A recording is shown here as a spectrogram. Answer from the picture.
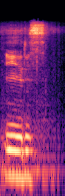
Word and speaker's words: Íris: Íris. Beleza. Íris, Amanda, Douglas. São palavras paroxítonas. Por quê? A sílaba cônica está na penúltima sílaba. Penúltima sílaba. Penúltima sílaba. Beleza.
